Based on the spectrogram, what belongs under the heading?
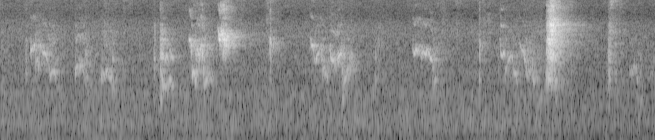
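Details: Pet budgies giving soft scratchy chatter broken by a couple of sharp, bright squeaks, the loudest a single piercing chirp near the end, over low background hum.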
